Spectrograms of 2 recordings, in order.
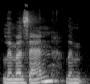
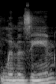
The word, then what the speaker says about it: Limousin: so these are French oak barrels they're actually limo Zen limousine oak I keep wanting to pronounce it limousine because that's how I brain pronounces it li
